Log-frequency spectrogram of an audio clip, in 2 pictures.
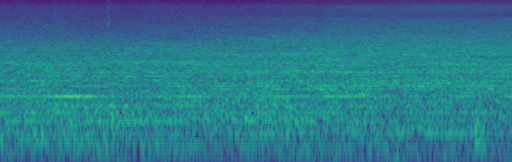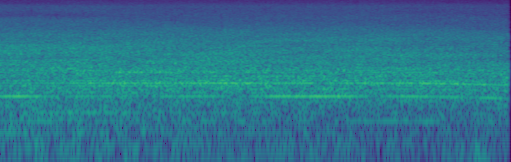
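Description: A car engine idling steadily, its even running carrying a few steady humming tones, one sinking slightly in pitch near the end.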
